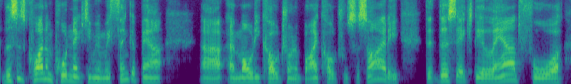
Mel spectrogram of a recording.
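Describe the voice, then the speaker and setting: A middle-aged man with a New Zealand accent, giving a thoughtful panel talk with many pauses and restarts. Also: on the high side, animated, darkish tone, no room sound, clean studio sound. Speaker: panel speaker, policy academic.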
